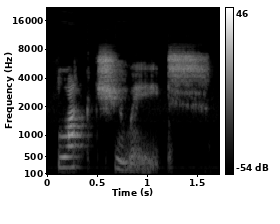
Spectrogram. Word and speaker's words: fluctuate: And the last one, fluctuate. So the first syllable is an A, fla, and then the T sound is a ch, fluctuate. Okay, so let's see what you did, if you found the meanings.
